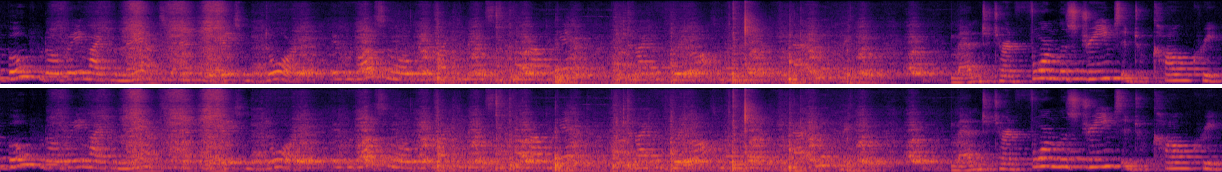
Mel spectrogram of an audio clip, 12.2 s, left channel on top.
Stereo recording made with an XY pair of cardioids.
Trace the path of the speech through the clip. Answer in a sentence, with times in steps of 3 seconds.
In this clip you hear the speech on the left from 0 s, in the centre from 3 s, on the right from 6 s and on the left from 9 s.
